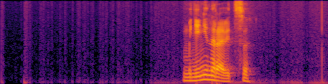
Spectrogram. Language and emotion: Russian, neutral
